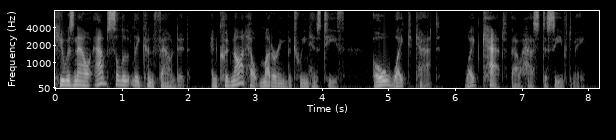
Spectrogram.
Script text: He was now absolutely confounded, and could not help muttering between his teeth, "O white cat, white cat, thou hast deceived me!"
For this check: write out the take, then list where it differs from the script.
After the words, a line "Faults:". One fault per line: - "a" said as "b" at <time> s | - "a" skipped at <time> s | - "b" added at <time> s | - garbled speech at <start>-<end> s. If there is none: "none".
He was now absolutely confounded, and could not help muttering between his teeth, "O white cat, white cat, thou hast deceived me!"
Faults:
none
